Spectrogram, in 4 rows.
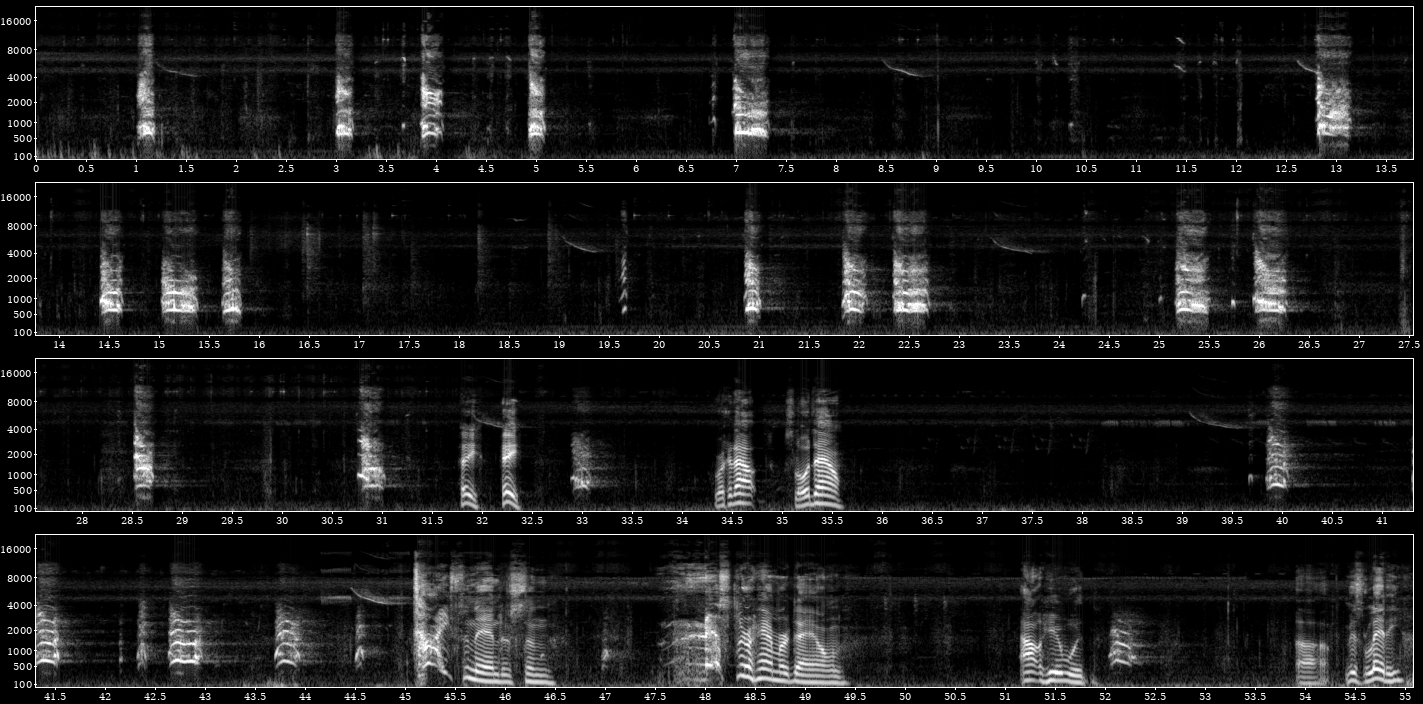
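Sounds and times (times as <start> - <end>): crickets chirring: 0.0 - 55.0
dog yelp: 1.0 - 1.4, 3.0 - 5.2, 7.0 - 7.4, 12.8 - 13.3, 14.4 - 15.9, 20.9 - 21.2, 21.8 - 22.8, 24.2 - 26.4, 28.5 - 28.8, 30.8 - 31.2, 39.7 - 40.2, 41.3 - 41.7, 42.3 - 45.2, 52.0 - 52.5
hound baying: 1.0 - 1.7, 2.9 - 5.3, 6.7 - 7.7, 12.7 - 13.4, 14.4 - 16.0, 20.8 - 26.6, 28.2 - 29.0, 30.7 - 31.5, 32.9 - 33.4, 41.3 - 45.4, 52.0 - 52.6.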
